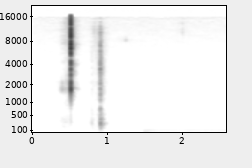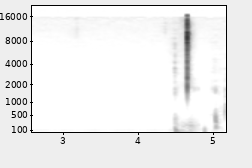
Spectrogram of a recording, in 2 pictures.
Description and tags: A recording of my creative 5.1 speakers being turned on and off again, a few seconds later. There's a little noise from the speakers as well, if listening carefully.
Recorded with a superlux E523/D microphone, through a Behringer eurorack MX602A mixer, plugged in a SB live soundcard. Recorded and edited in Audacity 1.3.5-beta on ubuntu 8.04.2 linux.
off, office, pc, speaker, turn, volume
